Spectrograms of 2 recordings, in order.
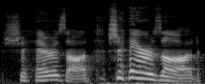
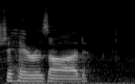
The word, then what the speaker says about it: Scheherazade: Scheherazade! Sultaness Scheherazade must live another day. I don't know who that is, but I know it's pronounced Scheherazade.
